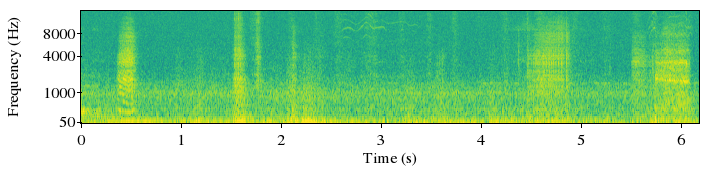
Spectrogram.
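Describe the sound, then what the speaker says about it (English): An open studio door gives a few faint creaks and groans, thin and drawn out, scattered over a steady background rustle. "Give a few creaks and groans. This is because I've got my studio door open."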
